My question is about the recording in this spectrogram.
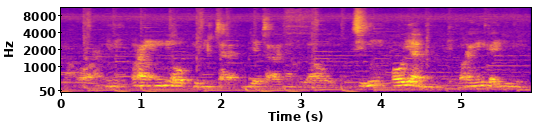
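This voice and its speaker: With a lowish, brisk voice, a young man from Indonesia tells stories as an interview guest and scholarship alumnus on an informal talk show, explaining things conversationally and often repeating phrases. The recording comes from a distant mic in a very echoey room, with music in the background.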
